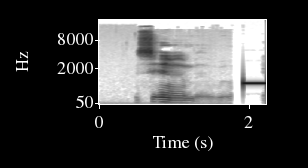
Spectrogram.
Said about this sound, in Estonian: Nüüd sa ei pea seda nime piiksutama.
